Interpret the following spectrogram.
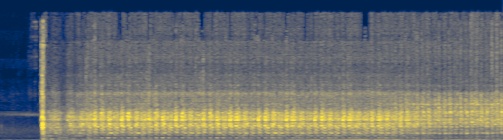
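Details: Starter whirs on steadily at about three turns a second and the engine never catches; car cranks but won't start.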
